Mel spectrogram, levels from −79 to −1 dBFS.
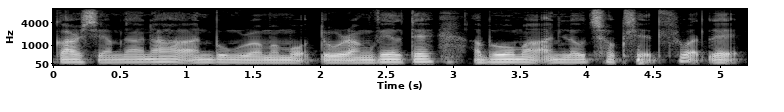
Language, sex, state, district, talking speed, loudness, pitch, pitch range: Mizo, male, Mizoram, Aizawl, 205 wpm, -19 LUFS, 95 Hz, 90-105 Hz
